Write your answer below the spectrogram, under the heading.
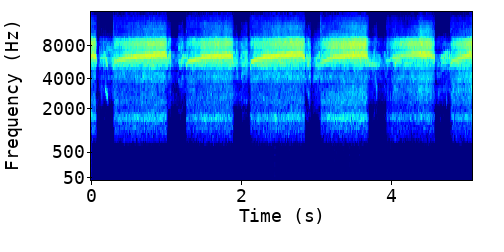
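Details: Roosting call (suara inap) of swiftlets, played to attract them. Bright, high buzzy chattering comes in steady bursts of about a second, separated by short pauses, with a thin whistled tone running through each burst.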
